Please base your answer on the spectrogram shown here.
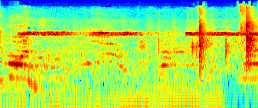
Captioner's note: referees whistle; crowd clapping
